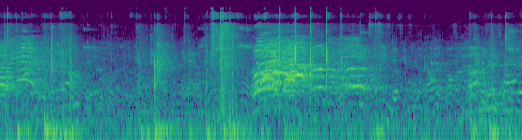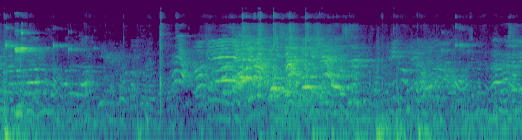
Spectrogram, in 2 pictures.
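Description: Plastic sticks clack against a ball and the floor.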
